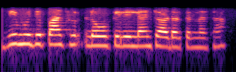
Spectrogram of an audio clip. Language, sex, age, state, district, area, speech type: Urdu, female, 18-30, Uttar Pradesh, Mau, urban, conversation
